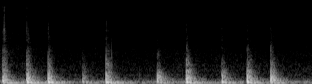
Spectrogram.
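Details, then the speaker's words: 2014 Honda CR-V EX AWD door with bad prior bodywork: hollow, drum-like thumps with a lingering boom when shut or tapped. The outer door skin is loose and unsupported. "we're going to shut the door hear that sound there's like a like a wump it's it's"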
